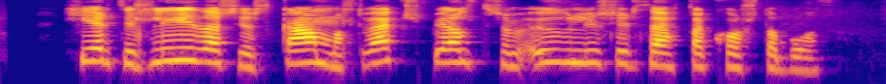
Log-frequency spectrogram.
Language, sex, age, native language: Icelandic, female, 30-39, Icelandic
